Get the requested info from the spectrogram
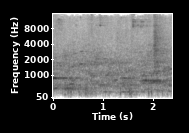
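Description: Indistinct voices of several people talking.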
